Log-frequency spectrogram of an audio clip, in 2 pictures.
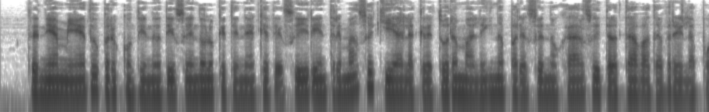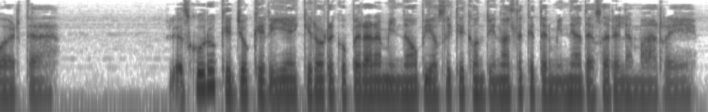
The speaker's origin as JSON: {"language": "Spanish", "region": "Córdoba", "country": "Argentina", "said": "Todo comienza en el 2015. Soy de Córdoba, Argentina"}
